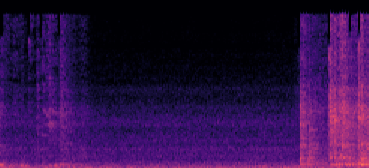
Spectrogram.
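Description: Goat fat and meat being stirred in a cooking pot, with metallic scraping and clinking of a utensil against the pot over a low background hum, louder near the end.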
